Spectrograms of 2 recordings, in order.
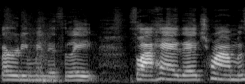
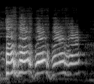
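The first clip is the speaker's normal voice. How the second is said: high loud laugh; real laugh; burst of laughter; 7 dB louder than usual. Real, not acted. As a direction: cackle at the memory. Laughs after baby flew out.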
